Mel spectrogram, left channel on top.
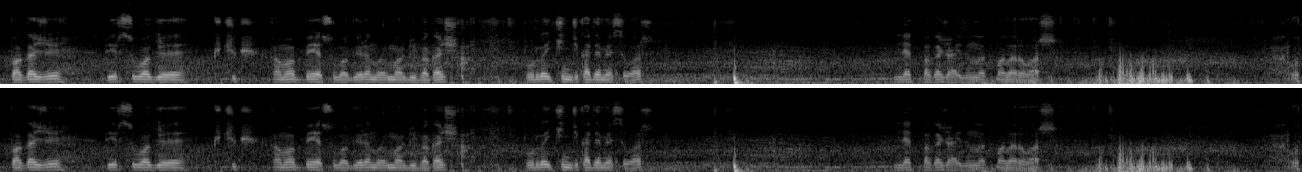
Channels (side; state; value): right; quieter; 3.2 dB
